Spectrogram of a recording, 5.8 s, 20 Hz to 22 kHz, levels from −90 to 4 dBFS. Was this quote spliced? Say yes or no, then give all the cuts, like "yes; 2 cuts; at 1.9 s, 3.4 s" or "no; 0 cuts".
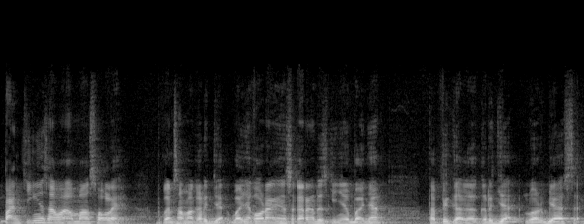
no; 0 cuts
